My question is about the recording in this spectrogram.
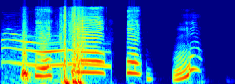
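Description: A cartoon character's wordless vocal sound: a wavering, pitched cry lasting about a second, then two short yelps and a rising call near the end.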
